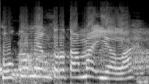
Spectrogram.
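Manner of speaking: ordinary talk, nothing marked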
